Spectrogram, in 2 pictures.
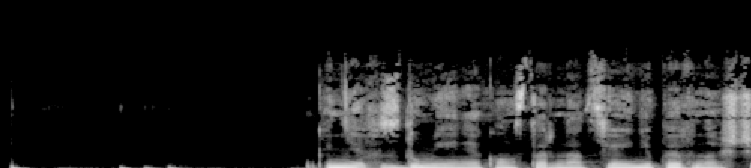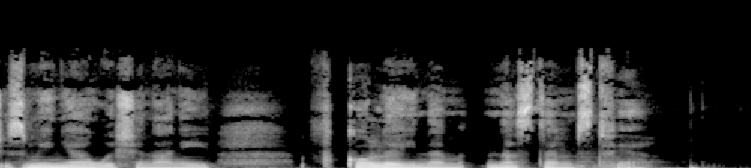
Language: Polish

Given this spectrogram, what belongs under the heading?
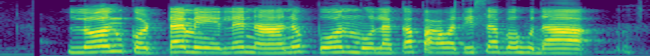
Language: Kannada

